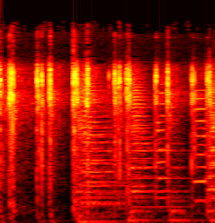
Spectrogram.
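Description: Tap shoes clicking in quick, separate taps, then about three-quarters of a second in, big band music comes in with a steady low beat and held tones.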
